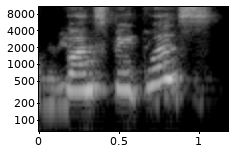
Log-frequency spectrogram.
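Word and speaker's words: conspicuous: Good, the right pronunciation is कॉन्स्पिकुअस। कॉन्स्पिकुअस नहीं है, इट्स कॉन्स्पिकुअस।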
